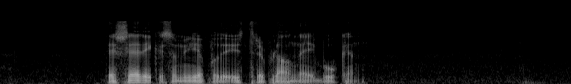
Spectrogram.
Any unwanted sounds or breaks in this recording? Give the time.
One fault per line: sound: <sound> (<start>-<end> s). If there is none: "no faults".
no faults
